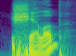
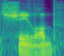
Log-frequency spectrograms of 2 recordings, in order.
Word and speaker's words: Shelob: This one I just thought was cool because it's Shelob, I think is how you pronounce it. Shelob? Yeah, I've always said Shelob.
